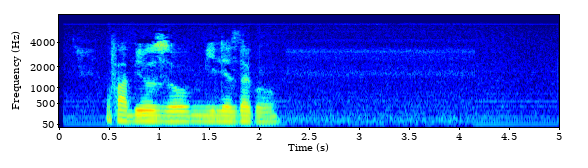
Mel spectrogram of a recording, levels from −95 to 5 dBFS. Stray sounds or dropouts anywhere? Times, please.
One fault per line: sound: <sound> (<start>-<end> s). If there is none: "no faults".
no faults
